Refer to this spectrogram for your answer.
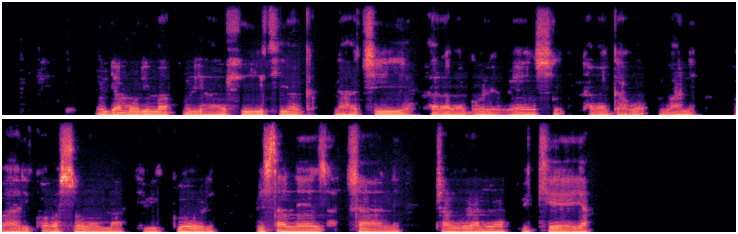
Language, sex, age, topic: Rundi, male, 36-49, agriculture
